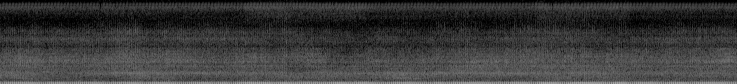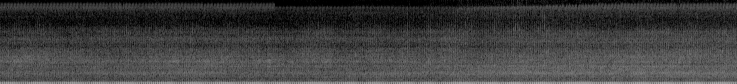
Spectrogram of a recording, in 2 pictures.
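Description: Small gas engine of an Earthquake tiller running steadily under load while pulling a hiller attachment down a potato row.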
